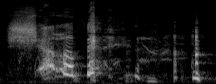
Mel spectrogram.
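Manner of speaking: squealing high through a laugh; laughing disbelief. Retold or imitated.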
